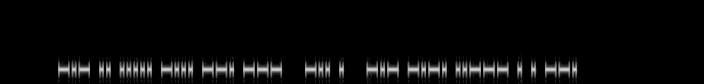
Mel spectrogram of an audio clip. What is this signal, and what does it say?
Morse code, heard as a keyed tone, about 36 wpm, 700 Hz. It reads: KI5BGO DE KC2EEG
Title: USA Callsign DE Callsign 35wpm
